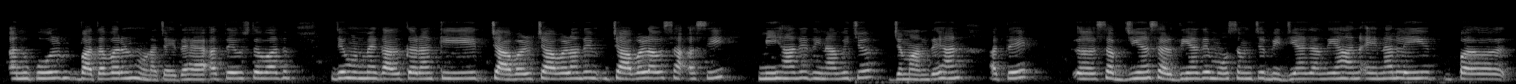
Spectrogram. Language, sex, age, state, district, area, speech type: Punjabi, female, 18-30, Punjab, Mohali, rural, spontaneous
